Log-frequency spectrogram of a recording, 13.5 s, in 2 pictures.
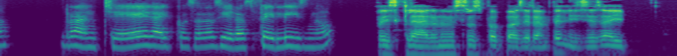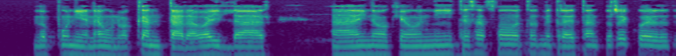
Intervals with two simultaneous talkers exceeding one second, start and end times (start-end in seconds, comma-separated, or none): none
